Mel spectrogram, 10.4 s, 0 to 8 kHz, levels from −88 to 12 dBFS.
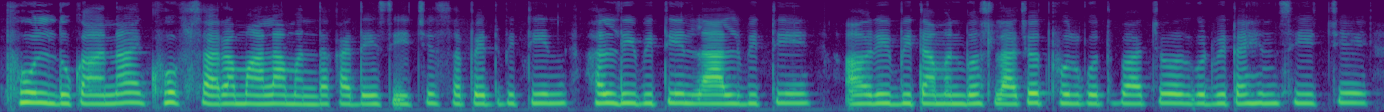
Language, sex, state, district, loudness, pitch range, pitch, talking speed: Halbi, female, Chhattisgarh, Bastar, -16 LUFS, 235-250 Hz, 240 Hz, 150 wpm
